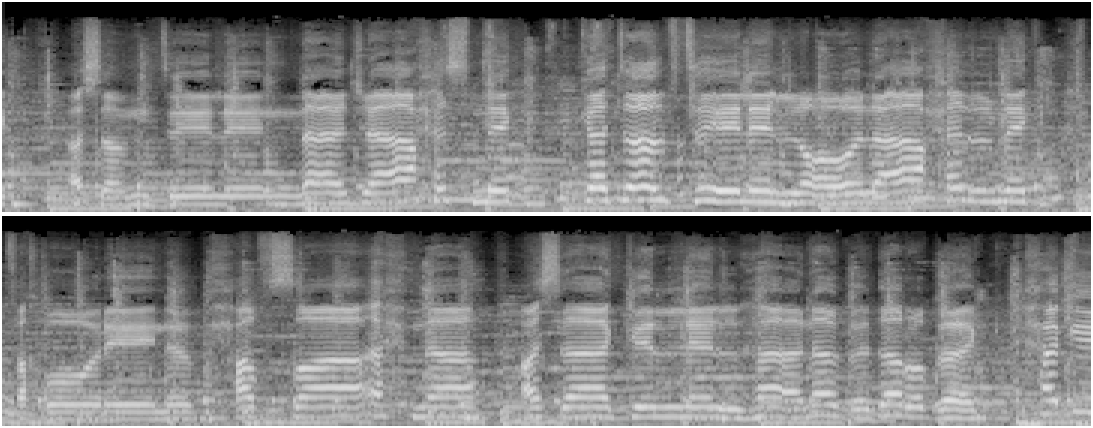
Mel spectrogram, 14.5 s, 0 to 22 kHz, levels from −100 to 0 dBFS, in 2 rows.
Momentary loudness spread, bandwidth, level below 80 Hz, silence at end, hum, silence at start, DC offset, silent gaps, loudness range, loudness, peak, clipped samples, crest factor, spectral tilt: 8 LU; 16.5 kHz; -32 dBFS; 0 s; none; 0 s; under 0.1%; none; 4 LU; -16 LUFS; 0 dBFS; under 0.1%; 16 dB; -3.5 dB/octave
